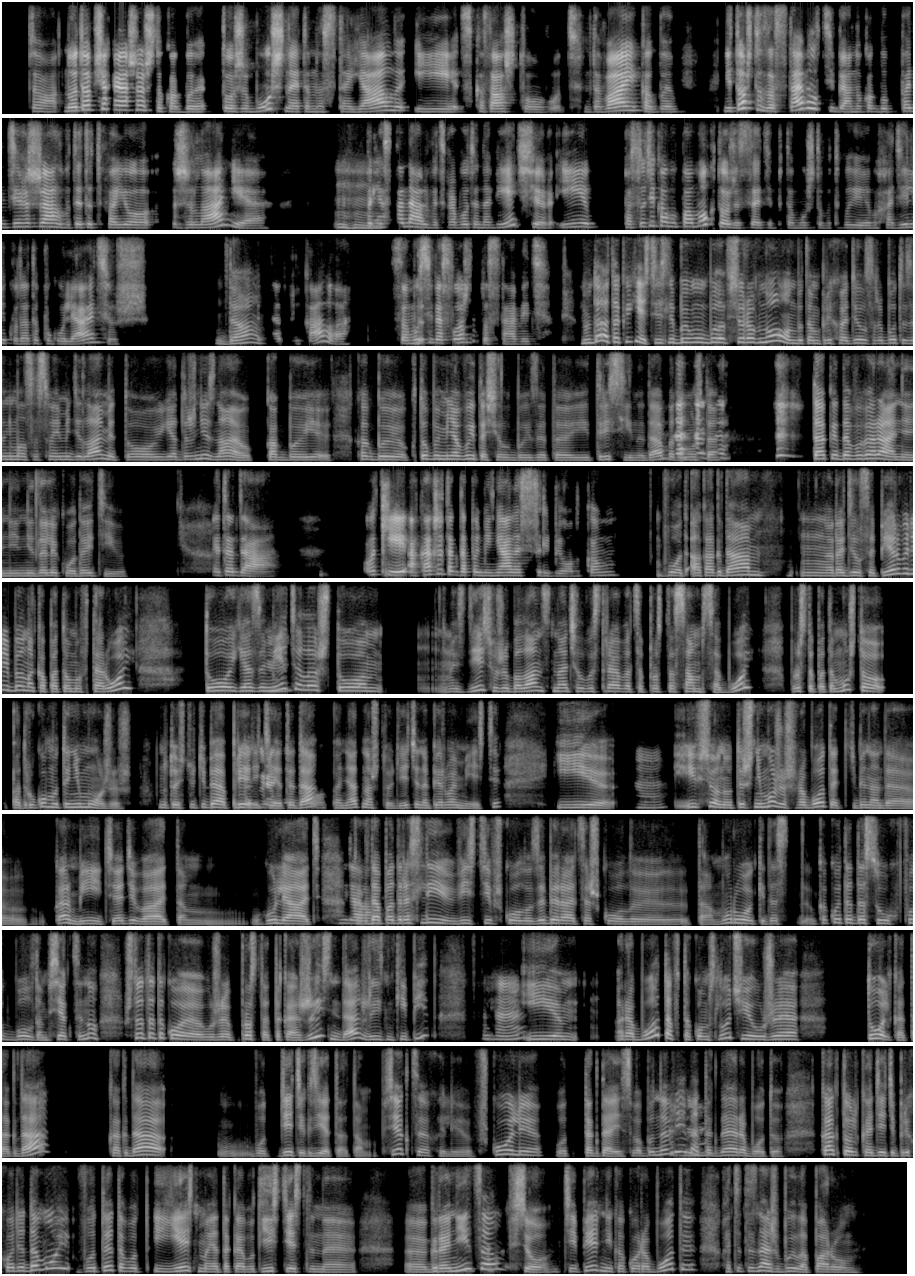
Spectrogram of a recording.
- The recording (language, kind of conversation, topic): Russian, podcast, Как ты находишь баланс между работой и домом?
- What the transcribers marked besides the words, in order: chuckle; tapping; other background noise; chuckle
